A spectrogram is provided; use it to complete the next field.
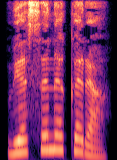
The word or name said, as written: ವ್ಯಸನಕರ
